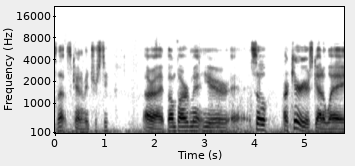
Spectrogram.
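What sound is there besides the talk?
No everyday noise stands out behind the speech.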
